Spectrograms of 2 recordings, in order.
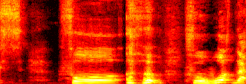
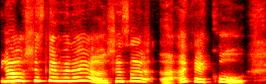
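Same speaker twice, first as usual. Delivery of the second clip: alternate put-on voice, high and quick; 11 semitones higher than usual. Speaker quotes a man who has two vocal tones, imitating his higher voice. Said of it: "He's doing it in his higher voice".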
